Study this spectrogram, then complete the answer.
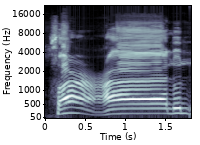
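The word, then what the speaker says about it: فَعَّالٌ: और इसको जो गलत पढ़ते हैं लोग, जिसका गलत प्रोनाउंस करते हैं, वो पहली शद को पढ़ते ही कोई नहीं है, इस शद को पढ़ते ही नहीं है, बल्कि कहते हैं फ़अालु लिमा युरीदु। फ़ा, ये तो ऐसे पढ़ा जैसे फ़ा पे ज़बर,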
